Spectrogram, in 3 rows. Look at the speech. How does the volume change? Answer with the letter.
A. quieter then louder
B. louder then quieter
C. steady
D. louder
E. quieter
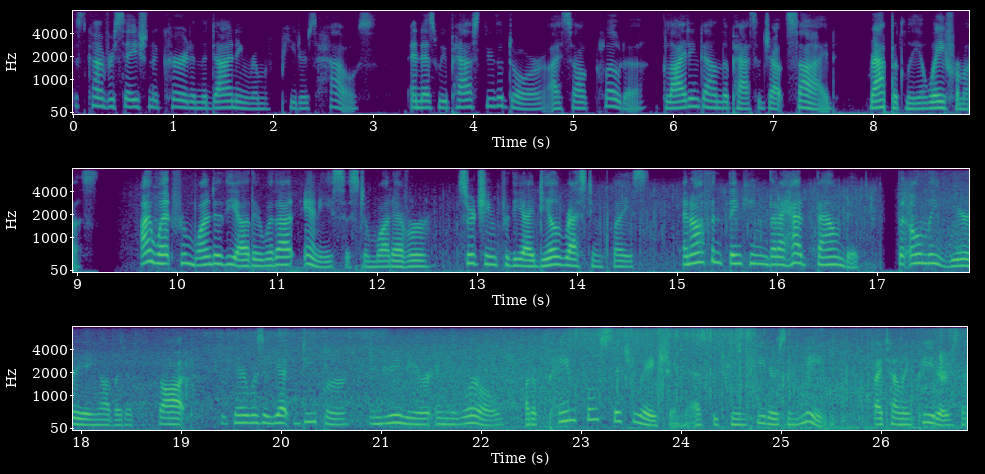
D.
